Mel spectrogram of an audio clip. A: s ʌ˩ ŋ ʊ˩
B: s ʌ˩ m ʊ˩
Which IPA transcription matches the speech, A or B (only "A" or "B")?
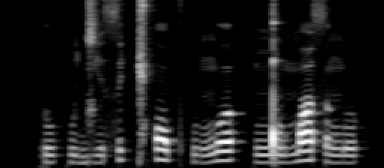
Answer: A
